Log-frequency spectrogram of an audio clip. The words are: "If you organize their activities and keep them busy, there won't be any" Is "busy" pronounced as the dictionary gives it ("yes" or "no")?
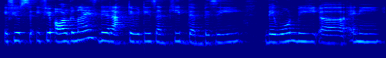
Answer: yes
